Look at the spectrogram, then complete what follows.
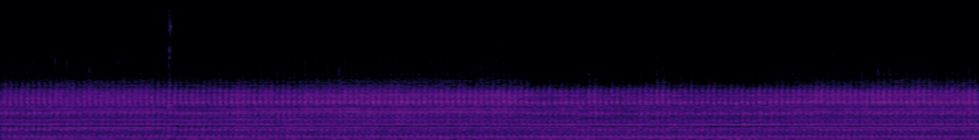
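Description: Near silence: a faint, steady hiss and hum with no change throughout.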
